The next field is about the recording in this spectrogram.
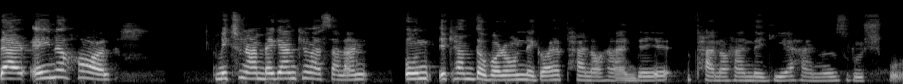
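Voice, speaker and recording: At a very slow pace, a woman with a fairly high pitch speaks with lively intonation and big swings in loudness. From Iran, Mashhad. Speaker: refugee aid activist. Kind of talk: interview conversation. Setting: online live stream.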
